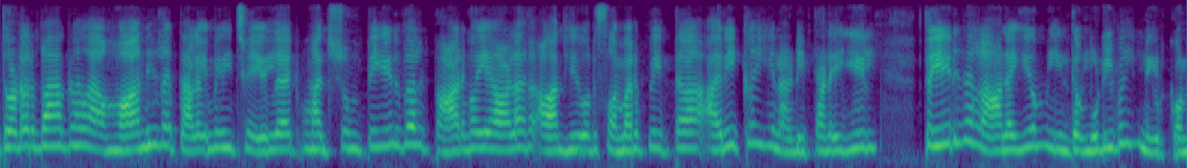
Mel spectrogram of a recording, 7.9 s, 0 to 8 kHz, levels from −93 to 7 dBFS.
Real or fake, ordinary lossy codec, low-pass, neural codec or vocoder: fake; none; 7.2 kHz; codec, 24 kHz, 1.5 kbps, HILCodec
